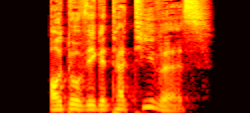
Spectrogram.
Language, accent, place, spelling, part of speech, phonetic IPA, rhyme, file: German, Germany, Berlin, autovegetatives, adjective, [aʊ̯toveɡetaˈtiːvəs], -iːvəs, De-autovegetatives.ogg
- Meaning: strong/mixed nominative/accusative neuter singular of autovegetativ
